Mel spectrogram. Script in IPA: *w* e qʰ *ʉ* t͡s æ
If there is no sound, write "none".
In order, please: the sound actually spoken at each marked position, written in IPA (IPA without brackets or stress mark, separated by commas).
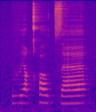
v, u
